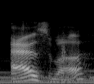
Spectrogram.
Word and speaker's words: asthma: Asthma, silent TH, really.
